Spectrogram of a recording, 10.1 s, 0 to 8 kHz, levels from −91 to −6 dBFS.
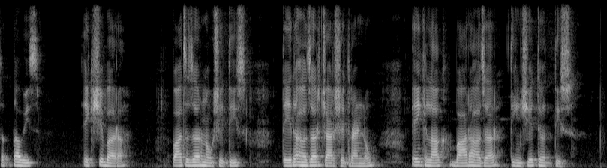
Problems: none marked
